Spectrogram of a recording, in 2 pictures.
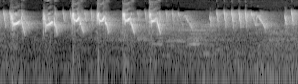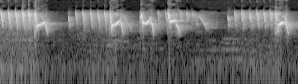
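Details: Bar-winged prinia singing in semi-active form, said to set other prinias calling rapidly; high sharp chirps in quick bursts, each note dipping then rising, broken by a buzzy rattling run of notes midway.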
